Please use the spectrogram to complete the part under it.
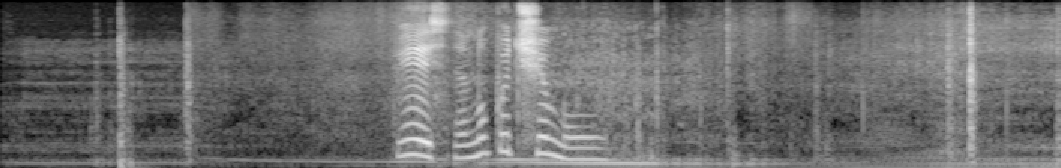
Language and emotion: Russian, neutral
